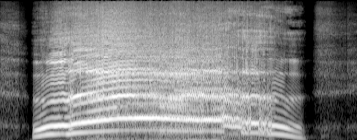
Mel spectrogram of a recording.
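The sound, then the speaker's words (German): A man's voice imitates a bear's roar: one loud, sustained, growling bellow lasting nearly three seconds, rising sharply at the start and tapering off at the end, with no other sounds. “Also wahrscheinlich hat er, einen, er hat einfach nur gebrüllt, wie ein Bär.”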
